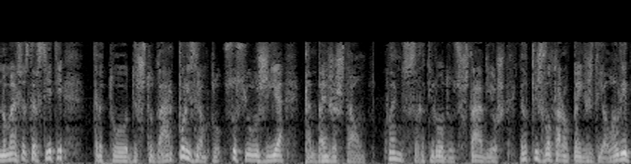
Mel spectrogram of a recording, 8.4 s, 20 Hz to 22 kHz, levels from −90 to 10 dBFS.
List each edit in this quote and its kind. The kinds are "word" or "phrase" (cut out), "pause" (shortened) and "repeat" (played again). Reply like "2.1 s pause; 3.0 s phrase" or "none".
none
